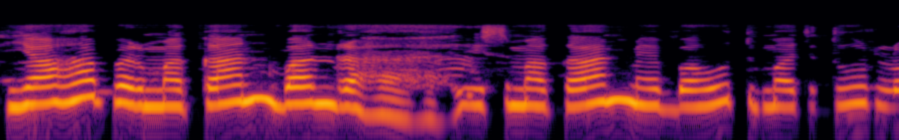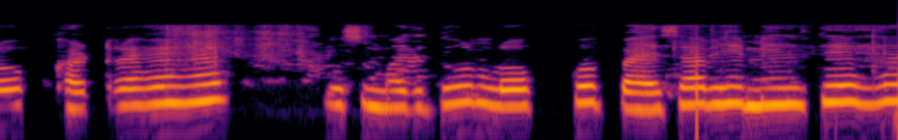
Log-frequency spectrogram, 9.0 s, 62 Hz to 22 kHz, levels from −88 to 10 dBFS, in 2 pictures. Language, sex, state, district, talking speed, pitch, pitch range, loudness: Hindi, female, Bihar, Sitamarhi, 155 wpm, 270 Hz, 255-295 Hz, -16 LUFS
